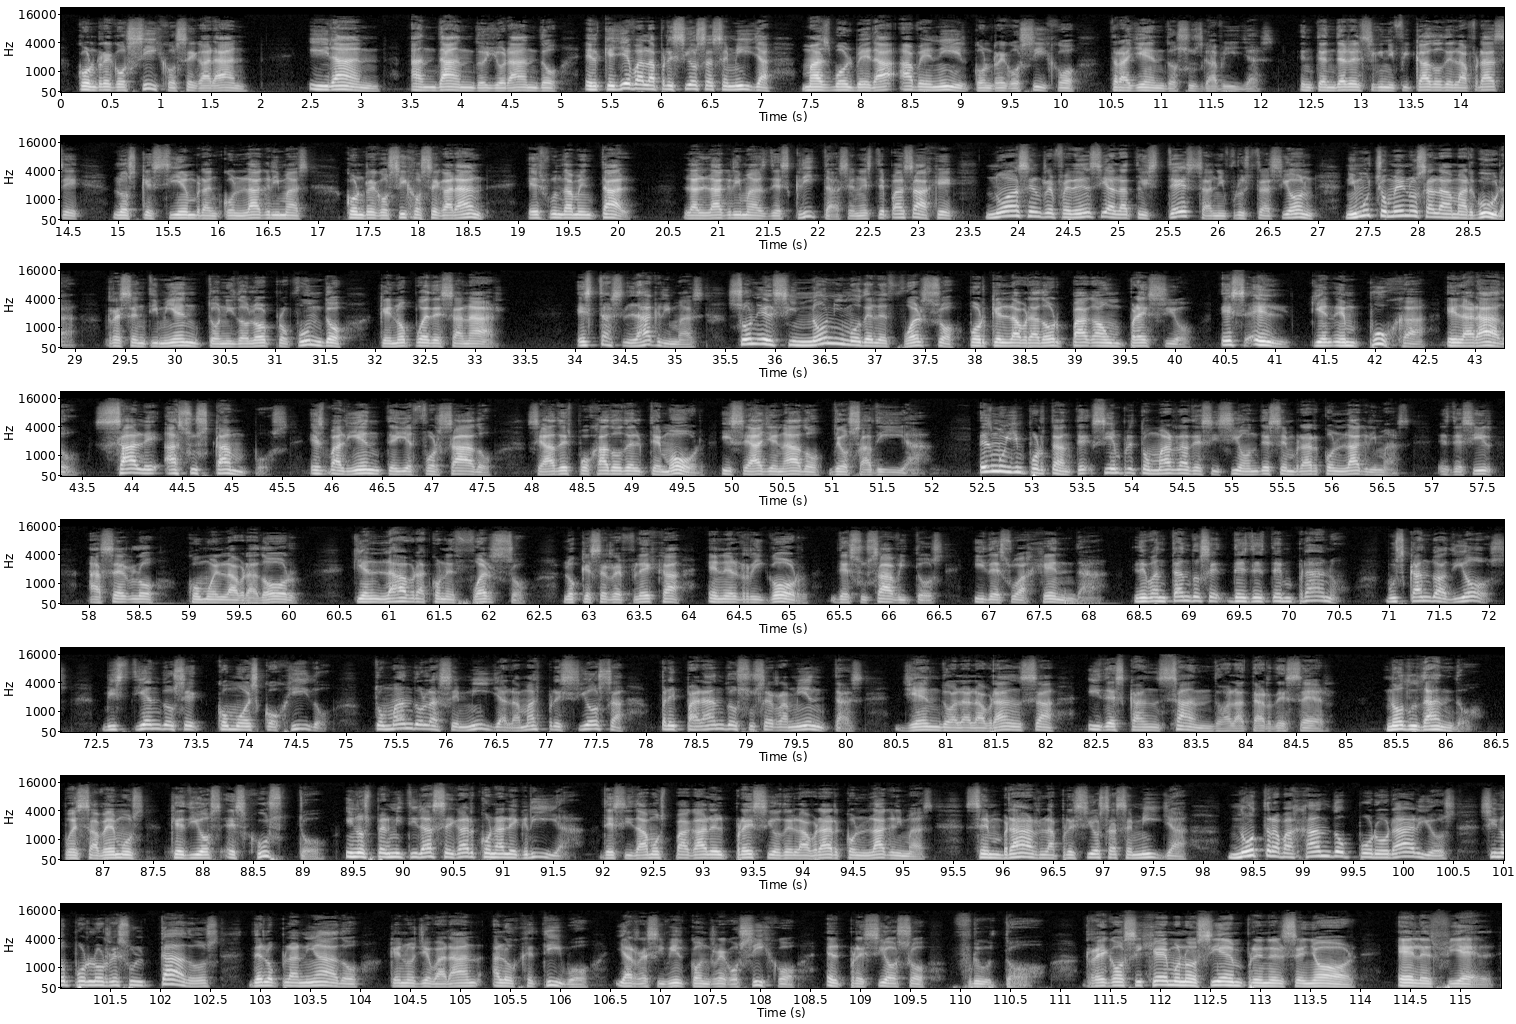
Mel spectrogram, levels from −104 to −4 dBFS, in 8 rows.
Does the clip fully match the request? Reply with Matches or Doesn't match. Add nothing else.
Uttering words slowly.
Matches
